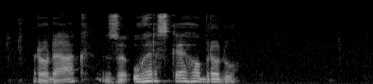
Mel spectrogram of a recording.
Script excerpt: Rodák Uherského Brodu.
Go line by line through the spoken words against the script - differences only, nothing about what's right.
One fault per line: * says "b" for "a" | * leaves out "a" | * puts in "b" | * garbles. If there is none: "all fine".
* puts in "z"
